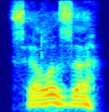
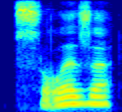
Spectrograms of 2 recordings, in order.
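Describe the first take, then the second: First: "Cillizza" stressed on the first syllable, CIL-lizza. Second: "Cillizza" stressed on the second syllable, cil-LIZ-za; softer "Cillizza" with the weight on LIZ. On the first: Host comparing two ways of saying the name, first syllable stressed. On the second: Host comparing two ways of saying the name, second syllable stressed. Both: Shown as a demonstration. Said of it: "where you stress the accent".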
